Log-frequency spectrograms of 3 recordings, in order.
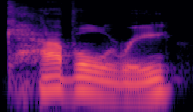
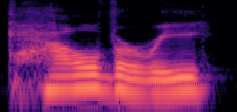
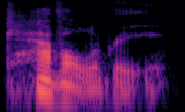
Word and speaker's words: cavalry: US Army cavalry, not calvary, not nuclear. It's cavalry. C A V A L.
